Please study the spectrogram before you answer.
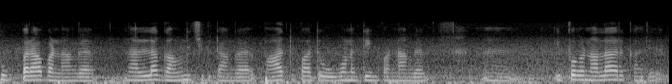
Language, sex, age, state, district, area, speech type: Tamil, female, 18-30, Tamil Nadu, Tiruvannamalai, urban, spontaneous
